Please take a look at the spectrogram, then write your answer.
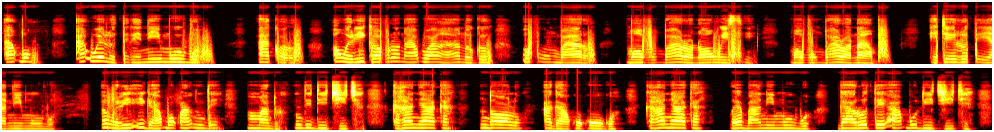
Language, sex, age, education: Igbo, female, 30-45, tertiary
